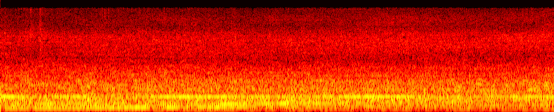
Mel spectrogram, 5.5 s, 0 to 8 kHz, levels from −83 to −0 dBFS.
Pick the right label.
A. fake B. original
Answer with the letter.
B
